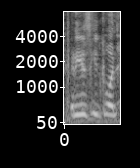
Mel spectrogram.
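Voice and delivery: normal talking voice

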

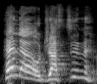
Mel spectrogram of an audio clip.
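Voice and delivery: high, loud hammed-up Japanese accent; a cartoonish Japanese greeting; mock Japanese accent. Greeting Justin in a put-on Japanese accent.

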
